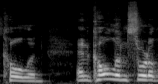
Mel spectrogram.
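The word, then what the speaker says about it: Colon: And then there's Colin or Cologne. How did they pronounce it in the book? Colin. Colin, okay. So it is just Colin.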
